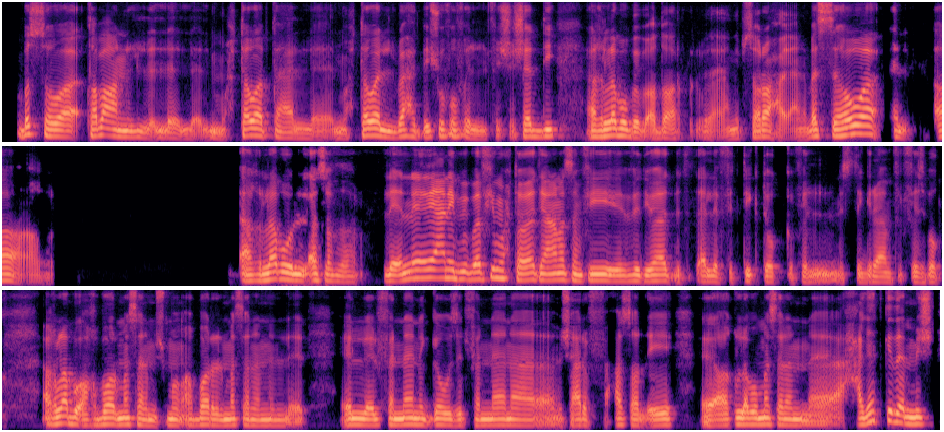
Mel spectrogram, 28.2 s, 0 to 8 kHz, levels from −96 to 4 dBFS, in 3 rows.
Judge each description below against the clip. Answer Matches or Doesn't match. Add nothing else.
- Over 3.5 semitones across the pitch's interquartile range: Doesn't match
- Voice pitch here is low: Matches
